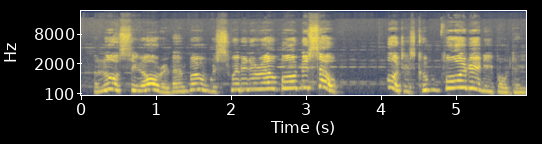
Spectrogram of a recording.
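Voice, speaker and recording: A put-on character voice, fairly high in pitch, with very wide swings in pitch. It moves at a moderate pace over faint background music. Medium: short film.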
